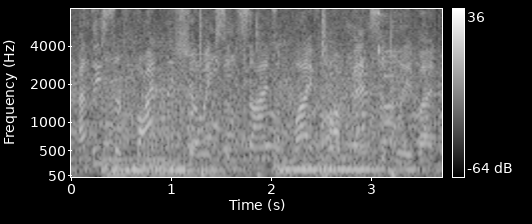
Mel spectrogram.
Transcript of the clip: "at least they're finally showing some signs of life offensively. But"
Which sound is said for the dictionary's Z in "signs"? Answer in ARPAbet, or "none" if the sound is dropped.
Z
